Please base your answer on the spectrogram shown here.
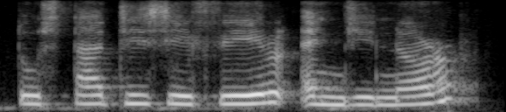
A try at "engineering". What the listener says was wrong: Nah, ini bacanya engineer. Ya, bukan engineer tapi engineering.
